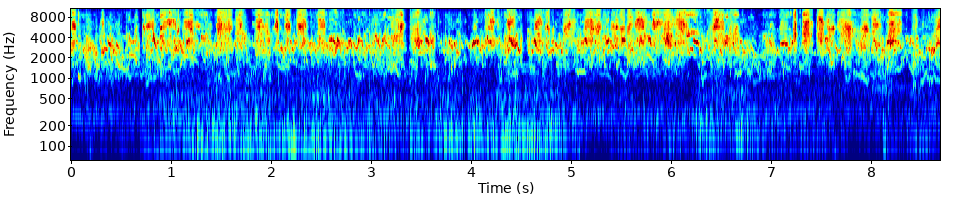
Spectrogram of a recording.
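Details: Colony of Australian budgies in an aviary, an unbroken chorus of rapid chirps and squawks with some soft low rumbling below.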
